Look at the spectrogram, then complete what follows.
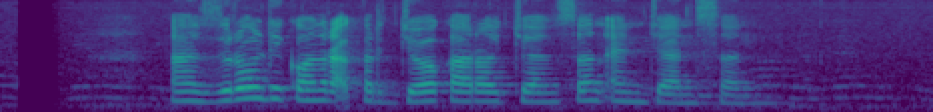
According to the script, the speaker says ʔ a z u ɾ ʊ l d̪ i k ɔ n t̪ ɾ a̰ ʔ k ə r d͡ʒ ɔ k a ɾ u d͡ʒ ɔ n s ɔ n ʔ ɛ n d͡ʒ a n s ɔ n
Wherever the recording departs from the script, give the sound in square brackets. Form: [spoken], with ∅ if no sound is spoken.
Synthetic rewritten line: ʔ a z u ɾ ʊ l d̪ i k ɔ n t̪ ɾ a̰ ʔ k ə r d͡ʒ ɔ k a ɾ [o] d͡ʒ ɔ n s ɔ n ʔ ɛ n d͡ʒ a n s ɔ n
